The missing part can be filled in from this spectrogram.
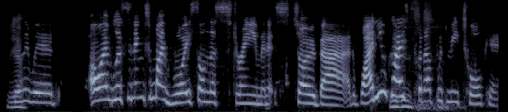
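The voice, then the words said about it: Australian accent sounding New Zealand. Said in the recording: “you have good accent ... You sound like you're from New Zealand ... you have like a New Zealand accent”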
